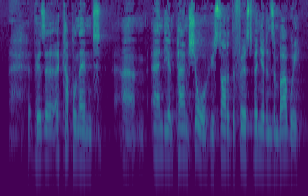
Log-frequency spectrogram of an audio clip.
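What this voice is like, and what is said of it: Zimbabwean accent. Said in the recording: “in case you're wondering about my accent, that's where Lindsay and I were living before we were actually born there.”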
